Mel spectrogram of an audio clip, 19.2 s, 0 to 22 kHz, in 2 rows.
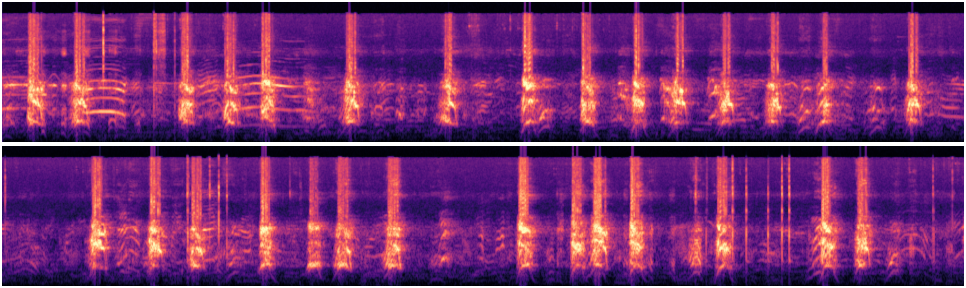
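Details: Corgis barking at the PWCCGS NJ Corgi Funday Sunday 2017 gathering: a rapid, nearly continuous run of sharp, mid-pitched barks, several dogs overlapping, with human voices mixed in.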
